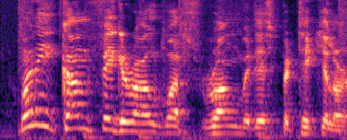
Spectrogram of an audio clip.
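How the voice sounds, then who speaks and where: With a Dutch accent, a man swings his pitch very widely while noticeable background noise runs underneath. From Netherlands. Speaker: movie reviewer. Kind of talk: video review commentary. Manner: hesitant, frequent word repetitions.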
